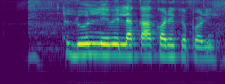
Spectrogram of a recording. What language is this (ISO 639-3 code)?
bho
